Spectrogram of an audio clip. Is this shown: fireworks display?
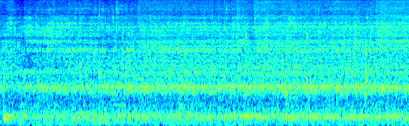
no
